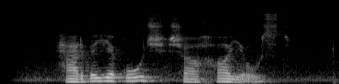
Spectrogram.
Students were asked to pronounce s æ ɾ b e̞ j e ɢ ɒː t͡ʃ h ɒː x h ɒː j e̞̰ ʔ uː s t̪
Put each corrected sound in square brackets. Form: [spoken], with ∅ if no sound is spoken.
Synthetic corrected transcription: [h] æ ɾ b e̞ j e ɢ [uː] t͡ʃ [ʃ] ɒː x h ɒː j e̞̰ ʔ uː s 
